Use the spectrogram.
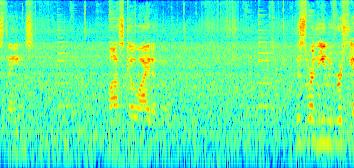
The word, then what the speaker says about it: Moscow: so we're closing on Moscow, Idaho. That's Mos O with an O and not a cow. Cow is in Russia. O is in Idaho. Moscow, Idaho.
